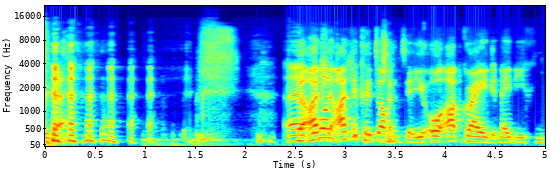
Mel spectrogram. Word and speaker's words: Doherty: It's a funny one because I think it's like Doh. It's like Doh. It's not a hard C. It's like a Doh. Doherty.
